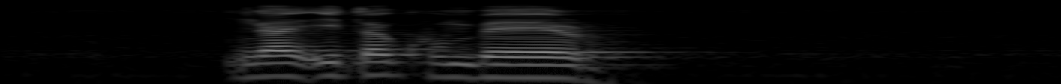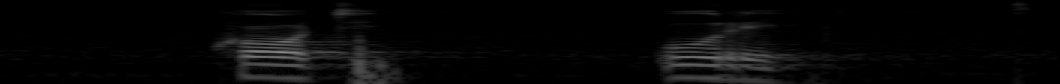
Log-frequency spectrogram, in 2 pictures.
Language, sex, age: Venda, male, 25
